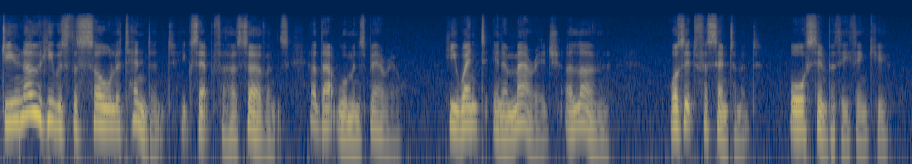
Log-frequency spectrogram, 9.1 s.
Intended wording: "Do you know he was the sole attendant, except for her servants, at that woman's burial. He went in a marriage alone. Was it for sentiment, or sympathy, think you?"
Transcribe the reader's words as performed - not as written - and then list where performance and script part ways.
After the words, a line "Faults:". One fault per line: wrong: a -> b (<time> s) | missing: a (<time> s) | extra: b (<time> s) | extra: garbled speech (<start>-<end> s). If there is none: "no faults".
"Do you know he was the sole attendant, except for her servants, at that woman's burial. He went in a marriage alone. Was it for sentiment, or sympathy, think you?"
Faults:
no faults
